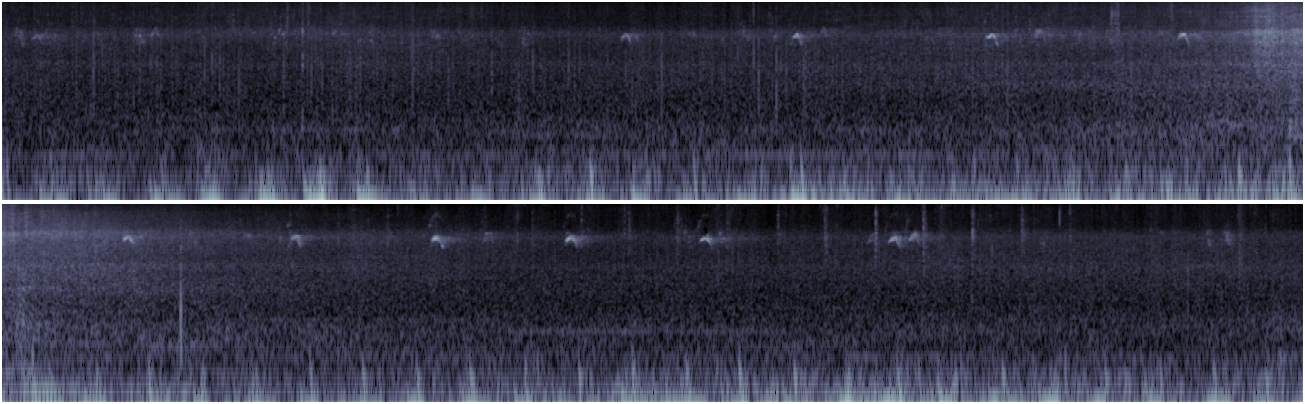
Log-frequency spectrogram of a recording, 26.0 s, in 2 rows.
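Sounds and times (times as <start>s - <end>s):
rain on wet street: 0.0s - 26.0s
car tyres hissing on wet road: 0.1s - 19.6s.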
